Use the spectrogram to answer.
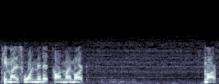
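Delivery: countdown crackling over a radio loop; mission control radio. Real, not acted. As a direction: call it like a launch controller on comms. Launch countdown over comm loop.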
